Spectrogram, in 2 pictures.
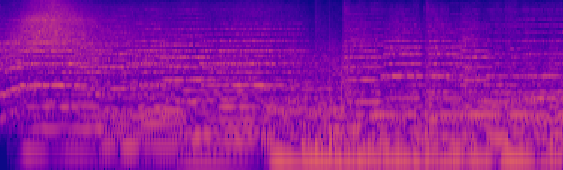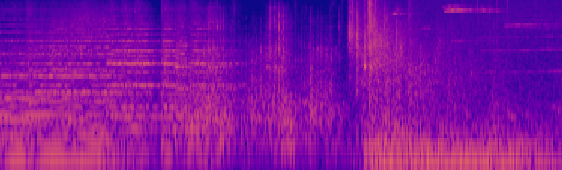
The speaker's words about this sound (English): That's an orchestral version of our Ralph Report theme song that created, and then the giant vault door opening. Really impressive.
